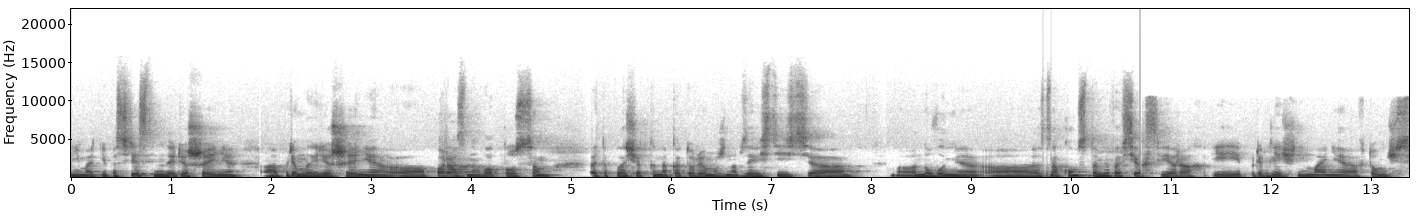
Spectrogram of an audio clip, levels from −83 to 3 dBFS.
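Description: At 9.72 to 9.80 s the chunks arrived out of order: one 40 ms block of audio was delivered a chunk late and played after the block that should follow it. Nothing is missing, but the sound jumbles briefly.

From 10.69 s to the end, a drop-out of about 20 ms marks what is likely an input switch to a poorer device. After it, nothing reaches above 10.5 kHz, so the sound turns duller, with a faint new noise floor roughly 45 dB down and the level essentially unchanged.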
